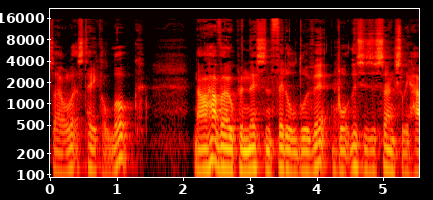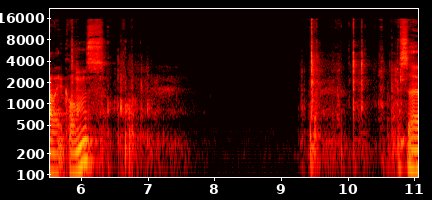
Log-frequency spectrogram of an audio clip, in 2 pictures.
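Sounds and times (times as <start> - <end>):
faint handling noise: 5.6 - 7.2, 9.2 - 11.0.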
